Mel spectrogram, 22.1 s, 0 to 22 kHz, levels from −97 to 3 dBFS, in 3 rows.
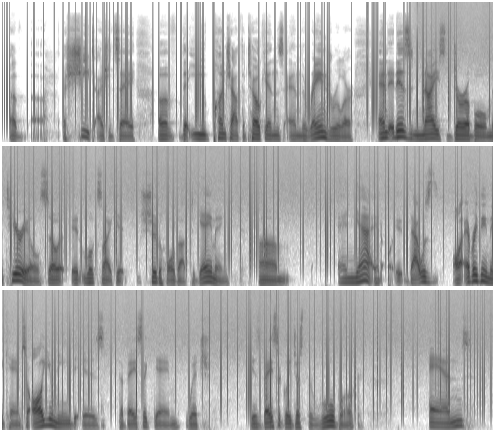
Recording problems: crackle, like an old record; loud; 3 dB below the speech
hiss; noticeable; from 6 s on; 10 dB below the speech

